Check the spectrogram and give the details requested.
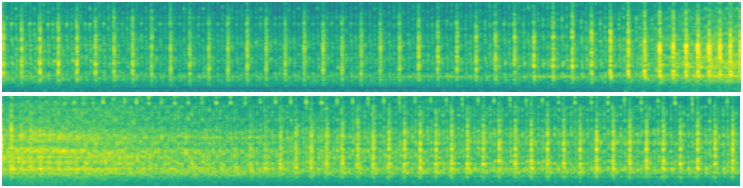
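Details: Toyota Avensis after cylinder resleeving, piston ring replacement and timing belt job: a sharp, regular knock of about four per second over the idle, louder as revs briefly rise. Engine knock, source unknown.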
